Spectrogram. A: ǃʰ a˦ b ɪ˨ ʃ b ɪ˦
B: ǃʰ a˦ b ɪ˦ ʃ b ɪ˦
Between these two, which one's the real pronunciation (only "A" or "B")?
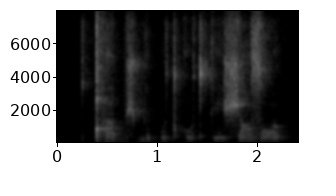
A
